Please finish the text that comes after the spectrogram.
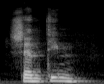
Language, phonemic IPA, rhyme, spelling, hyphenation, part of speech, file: Dutch, /sɛnˈtim/, -im, centiem, cen‧tiem, noun, Nl-centiem.ogg
- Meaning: 1. a centime, ¹⁄₁₀₀ of a frank (the currency franc), as a coin or theoretic value 2. a pittance, insignificant sum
